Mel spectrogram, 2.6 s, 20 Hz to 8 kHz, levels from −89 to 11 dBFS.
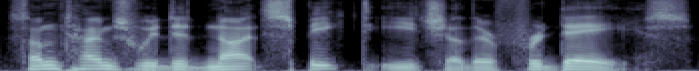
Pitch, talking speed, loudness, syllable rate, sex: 110 Hz, 230 wpm, -18 LUFS, 5.5 syllables/s, male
